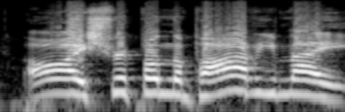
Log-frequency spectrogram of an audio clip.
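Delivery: loud, fake Australian accent that keeps slipping. Admitting he can't do the accent, then trying it anyway: bad Australian accent. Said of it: "That's Australian, isn't it?".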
